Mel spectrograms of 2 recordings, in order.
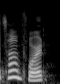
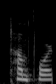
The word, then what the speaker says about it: Tomforde: Yeah, Tom Ford. Tom Ford. I didn't know if we No, I think I don't say E. I think the E is silent, but H.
